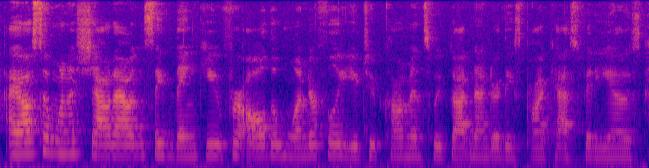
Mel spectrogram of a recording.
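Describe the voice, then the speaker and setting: Lower-voiced woman cohosting a chatty podcast, blunt, cusses casually. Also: little pitch movement, moderate pace. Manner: blunt, swears casually, warm sign-offs. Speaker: podcast co-host.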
